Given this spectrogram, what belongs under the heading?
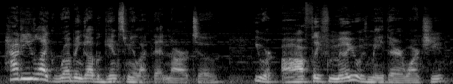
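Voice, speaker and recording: Man voicing a sly, husky teenage ninja girl. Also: medium pitch, very animated, quick pace, a little mellow, soft background music, voice pushed down. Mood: teasing. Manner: teasing, sly.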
